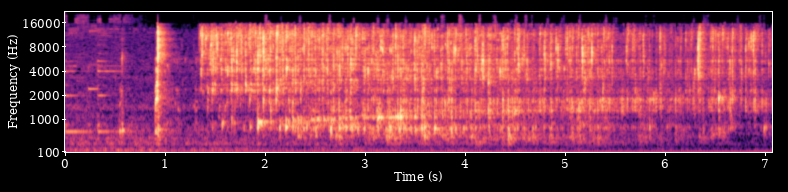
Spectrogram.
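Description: A Morphy Richards hot water dispenser pours into a cup through two nozzles, a steady close hiss of running water over a constant low appliance hum, with a short knock near the start.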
